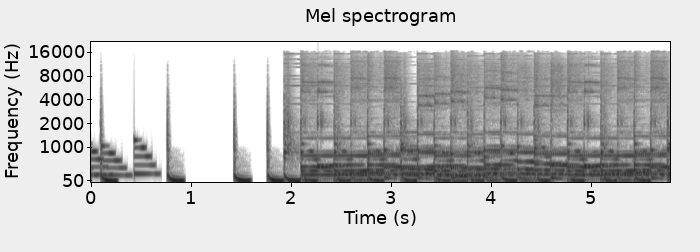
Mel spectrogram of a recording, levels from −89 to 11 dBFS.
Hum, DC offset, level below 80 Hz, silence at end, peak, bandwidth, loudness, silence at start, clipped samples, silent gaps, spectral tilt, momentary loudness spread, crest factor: none; under 0.1%; -16 dBFS; 0 s; 0 dBFS; 17 kHz; -12 LUFS; 0 s; under 0.1%; 0.71-0.76 s, 0.95-1.42 s, 1.61-1.75 s; -5 dB/octave; 5 LU; 12 dB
